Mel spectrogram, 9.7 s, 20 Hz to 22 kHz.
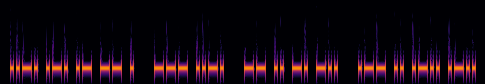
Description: Morse code, heard as a keyed tone, about 21 wpm, 700 Hz. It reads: FRAME OF MIND WILL
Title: Sentences from Top 1000 Words - Review Part 6 - 20wpm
